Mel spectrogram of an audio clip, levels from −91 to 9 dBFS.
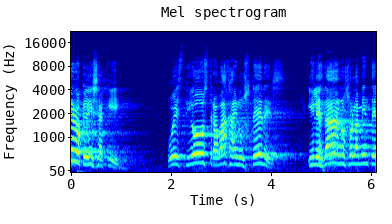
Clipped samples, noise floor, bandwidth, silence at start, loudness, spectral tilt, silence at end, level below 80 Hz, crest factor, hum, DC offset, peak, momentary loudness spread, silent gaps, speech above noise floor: under 0.1%; -75 dBFS; 15 kHz; 0 s; -33 LUFS; -2 dB/octave; 0 s; -78 dBFS; 22 dB; none; under 0.1%; -14 dBFS; 17 LU; none; 41 dB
